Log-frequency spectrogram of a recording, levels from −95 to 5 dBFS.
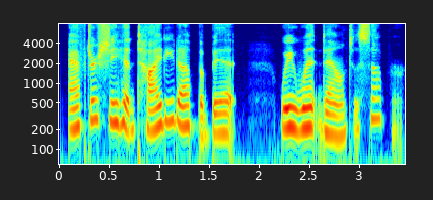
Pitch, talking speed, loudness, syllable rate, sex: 210 Hz, 210 wpm, -18 LUFS, 5.2 syllables/s, female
